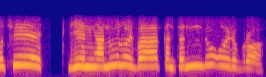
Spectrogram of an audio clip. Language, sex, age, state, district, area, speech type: Manipuri, female, 45-60, Manipur, Imphal East, rural, conversation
